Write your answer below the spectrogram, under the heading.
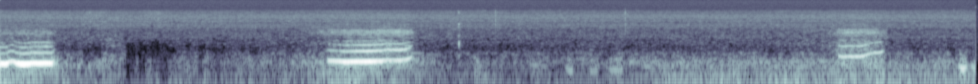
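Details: Sleeping cat snoring with a whistling, nasal tone: three drawn-out breaths, each with a tone that rises slightly, spaced about four seconds apart in a small quiet room.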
